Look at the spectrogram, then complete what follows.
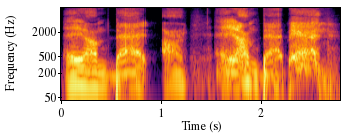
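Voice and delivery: choked, whispery growl; strained growl with something lodged in the throat; bad Batman impression, fighting for air. Shown as a demonstration. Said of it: "sounds like I have something lodged in my throat".

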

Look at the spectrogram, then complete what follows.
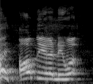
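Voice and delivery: high laughing ad voice; mock ad guy. Imitating the ad driver, high and laughing. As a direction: play the ad guy, amazed. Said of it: "And he's like".

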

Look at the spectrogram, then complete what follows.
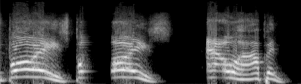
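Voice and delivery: high, loud long-range call; shouting after them. Retold or imitated. Famous comic shouting after two young comedians as they part, shouting after. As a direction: holler encouragement down the street. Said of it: "he then shouts after us".

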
